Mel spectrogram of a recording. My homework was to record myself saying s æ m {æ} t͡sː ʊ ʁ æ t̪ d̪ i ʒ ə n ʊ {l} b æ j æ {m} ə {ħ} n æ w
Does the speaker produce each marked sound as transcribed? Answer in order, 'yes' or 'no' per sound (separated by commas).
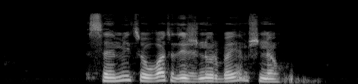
no, no, yes, no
